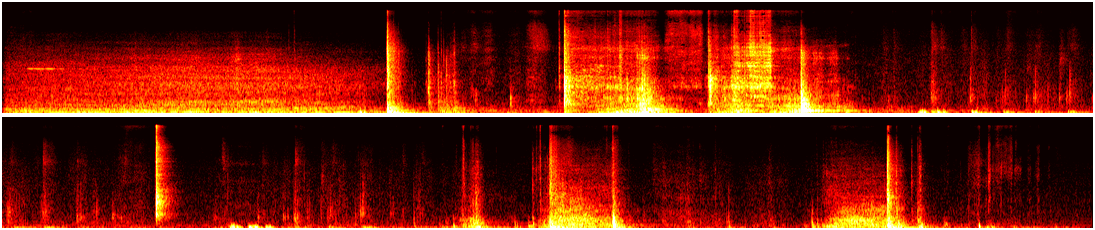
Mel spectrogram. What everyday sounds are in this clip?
window, footsteps, light switch, wardrobe or drawer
